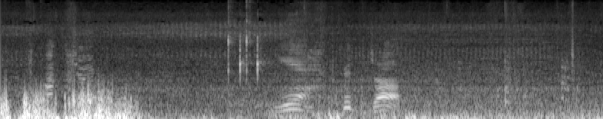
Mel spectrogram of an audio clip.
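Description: A man gives a dog a short spoken command, "Up." A low rumble of wind on the microphone runs through the first second or so, and a quick cluster of sharp clicks comes just before the command.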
